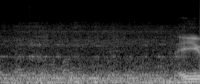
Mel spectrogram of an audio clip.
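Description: Steady low rumble of car engines running nearby, with no sudden events. A man's voice comes in near the end.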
